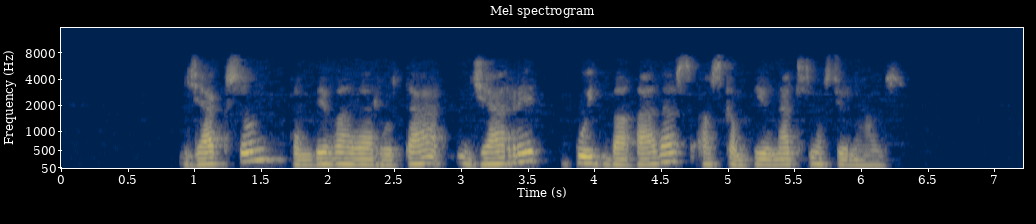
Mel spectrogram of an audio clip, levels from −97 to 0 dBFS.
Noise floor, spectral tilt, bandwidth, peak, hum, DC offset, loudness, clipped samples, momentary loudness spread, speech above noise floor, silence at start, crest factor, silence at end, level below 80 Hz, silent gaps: under -90 dBFS; -7 dB/octave; 7.6 kHz; -14 dBFS; none; under 0.1%; -32 LUFS; under 0.1%; 8 LU; over 59 dB; 0.95 s; 18 dB; 0.95 s; -74 dBFS; none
